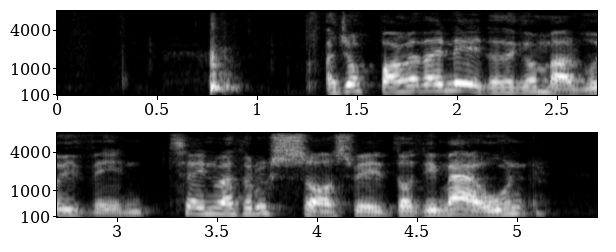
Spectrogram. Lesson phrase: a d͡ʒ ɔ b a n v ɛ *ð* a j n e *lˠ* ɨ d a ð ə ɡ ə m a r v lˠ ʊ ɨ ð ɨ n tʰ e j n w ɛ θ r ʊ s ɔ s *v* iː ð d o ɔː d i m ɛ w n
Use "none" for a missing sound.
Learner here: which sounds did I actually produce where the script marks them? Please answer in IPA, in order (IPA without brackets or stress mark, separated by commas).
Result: ð, none, v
